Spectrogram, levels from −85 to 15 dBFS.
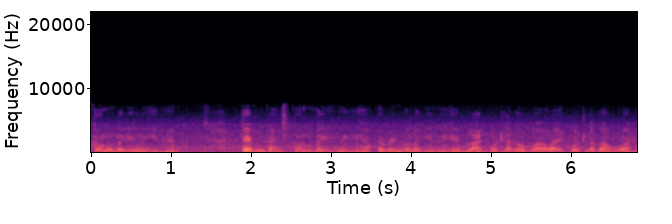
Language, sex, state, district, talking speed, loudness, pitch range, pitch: Hindi, male, Uttar Pradesh, Muzaffarnagar, 230 wpm, -23 LUFS, 110-115 Hz, 110 Hz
